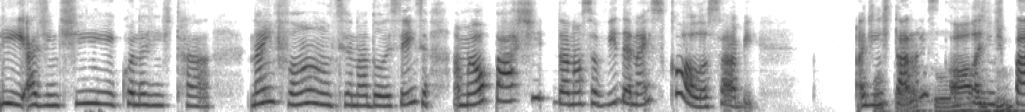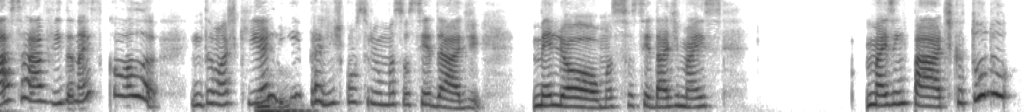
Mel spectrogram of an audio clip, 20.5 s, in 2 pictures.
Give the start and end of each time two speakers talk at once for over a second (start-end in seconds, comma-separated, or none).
8.7-10.2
